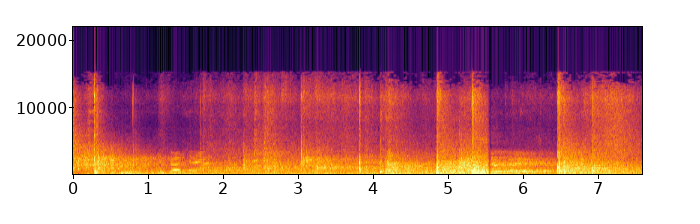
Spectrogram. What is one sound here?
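A hockey stick slaps pucks with sharp cracks.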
